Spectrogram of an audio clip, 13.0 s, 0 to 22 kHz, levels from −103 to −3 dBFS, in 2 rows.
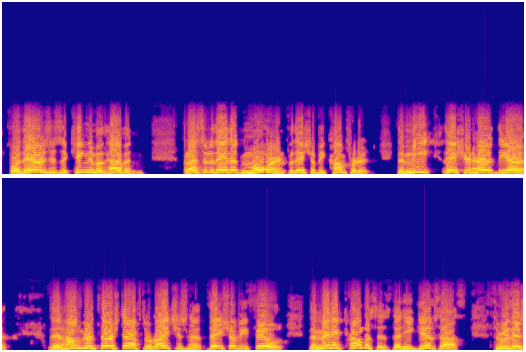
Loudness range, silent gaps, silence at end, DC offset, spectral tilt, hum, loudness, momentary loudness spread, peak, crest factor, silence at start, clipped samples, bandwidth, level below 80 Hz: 1 LU; none; 0 s; under 0.1%; -4.5 dB/octave; none; -9 LUFS; 8 LU; 0 dBFS; 10 dB; 0.1 s; under 0.1%; 8.6 kHz; -68 dBFS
